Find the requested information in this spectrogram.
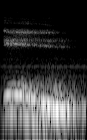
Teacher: es nuestra I, pero no relajada, sino bien enfática, como en la palabra limón, con una amplia sonrisa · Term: La I con acento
